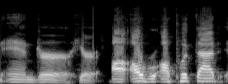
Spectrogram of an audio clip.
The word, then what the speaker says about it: Andor: but uh yep uh and or uh you mean Ander here I'll I'll put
